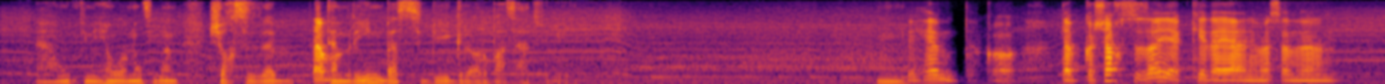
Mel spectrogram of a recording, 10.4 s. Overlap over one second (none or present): none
